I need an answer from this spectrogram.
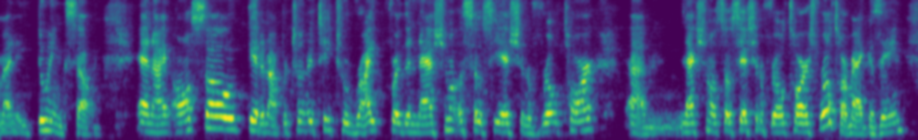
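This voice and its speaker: Speaking at a fairly quick pace, a woman with a medium pitch uses lively intonation. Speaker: real estate safety trainer. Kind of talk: online training presentation. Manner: fast.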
